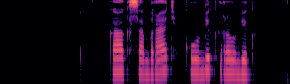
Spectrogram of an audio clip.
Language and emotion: Russian, neutral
